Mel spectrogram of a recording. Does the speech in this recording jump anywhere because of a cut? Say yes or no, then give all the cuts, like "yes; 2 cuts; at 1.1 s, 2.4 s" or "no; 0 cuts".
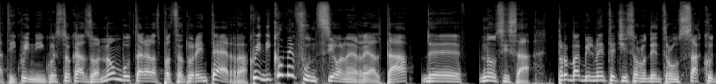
yes; 1 cut; at 5.5 s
